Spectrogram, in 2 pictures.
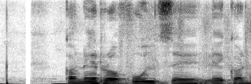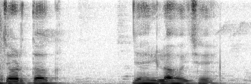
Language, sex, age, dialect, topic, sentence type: Maithili, male, 18-24, Angika, agriculture, statement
